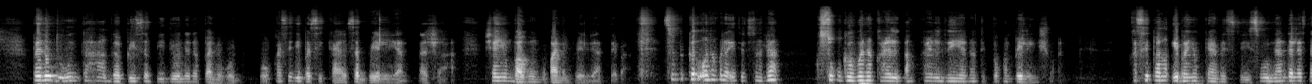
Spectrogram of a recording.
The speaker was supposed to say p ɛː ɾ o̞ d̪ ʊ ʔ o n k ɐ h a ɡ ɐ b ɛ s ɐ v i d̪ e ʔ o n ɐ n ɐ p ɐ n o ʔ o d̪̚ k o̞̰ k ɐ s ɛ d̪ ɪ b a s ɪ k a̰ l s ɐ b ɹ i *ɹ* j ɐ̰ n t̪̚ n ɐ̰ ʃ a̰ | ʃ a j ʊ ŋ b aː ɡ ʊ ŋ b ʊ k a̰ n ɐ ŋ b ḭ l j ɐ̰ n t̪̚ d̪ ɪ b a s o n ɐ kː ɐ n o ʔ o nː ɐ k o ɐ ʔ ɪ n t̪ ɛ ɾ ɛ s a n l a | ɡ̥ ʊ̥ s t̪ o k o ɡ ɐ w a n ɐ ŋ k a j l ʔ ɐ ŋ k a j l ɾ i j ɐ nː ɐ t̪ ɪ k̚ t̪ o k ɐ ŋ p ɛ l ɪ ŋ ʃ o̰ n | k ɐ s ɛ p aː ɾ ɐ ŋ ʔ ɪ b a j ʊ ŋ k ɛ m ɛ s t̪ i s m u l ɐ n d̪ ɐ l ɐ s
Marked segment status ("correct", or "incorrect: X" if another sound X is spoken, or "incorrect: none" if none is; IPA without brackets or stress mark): incorrect: l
